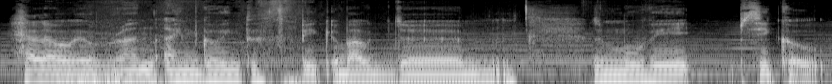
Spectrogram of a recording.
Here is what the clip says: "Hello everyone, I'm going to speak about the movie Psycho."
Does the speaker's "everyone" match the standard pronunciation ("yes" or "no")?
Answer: no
